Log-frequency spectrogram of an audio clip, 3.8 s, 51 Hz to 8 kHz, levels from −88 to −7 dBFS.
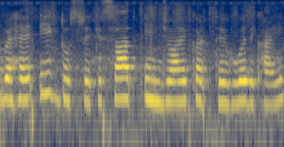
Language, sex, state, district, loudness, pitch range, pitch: Hindi, female, Haryana, Rohtak, -18 LUFS, 245-265 Hz, 250 Hz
